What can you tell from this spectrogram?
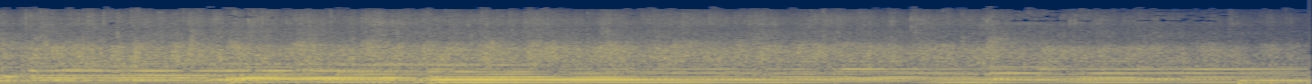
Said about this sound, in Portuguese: Aplauda bem forte se você pode.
